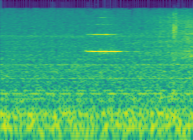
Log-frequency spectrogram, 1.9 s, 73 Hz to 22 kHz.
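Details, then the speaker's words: Intra-aortic balloon pump powered on by pressing the power button, taking about 2–3 seconds: a single short high-pitched beep over steady machine hum, showing the pump is on. "when you turn the balloon pump on it does take approximately um two to 3 seconds as you push it to be able to get to power up the pump I'm going to go ahead and do that"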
